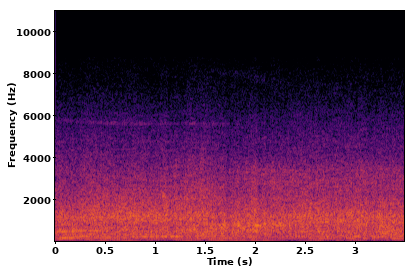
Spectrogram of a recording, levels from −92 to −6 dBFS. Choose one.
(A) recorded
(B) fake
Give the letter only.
A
